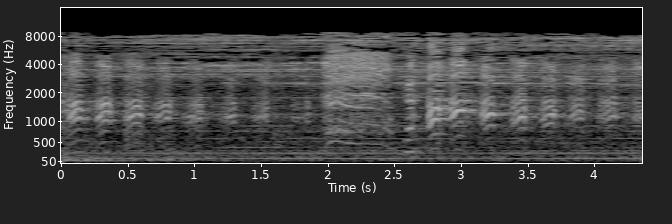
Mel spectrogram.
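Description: Women cackling, in quick repeated bursts of high laughter, over a low sustained music drone, with a brief breathy hiss about two seconds in.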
